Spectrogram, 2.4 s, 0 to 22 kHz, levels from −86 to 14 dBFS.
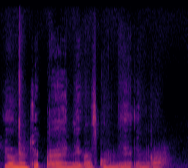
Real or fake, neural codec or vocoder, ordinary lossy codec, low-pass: fake; codec, 44.1 kHz, 3.4 kbps, Pupu-Codec; none; none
